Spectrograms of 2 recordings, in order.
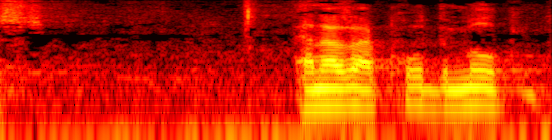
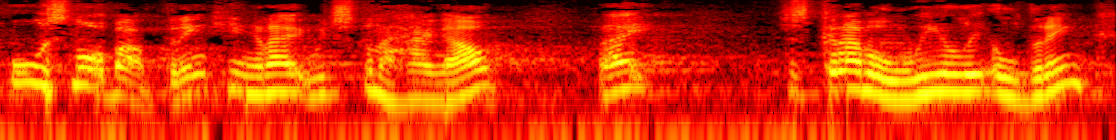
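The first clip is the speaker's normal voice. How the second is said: put-on higher, lilting Scottish accent; coaxing Scottish friend; 6 semitones higher than usual. Scottish friend talking comic into a drink, coaxing lilt. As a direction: coax lightly in Scottish, making it sound harmless. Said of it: "Scottish people do that so well".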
